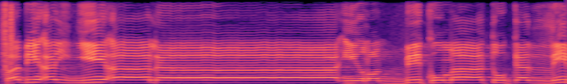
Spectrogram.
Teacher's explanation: یا مشدد کو ذرا رک کر ادا کرنا ہے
